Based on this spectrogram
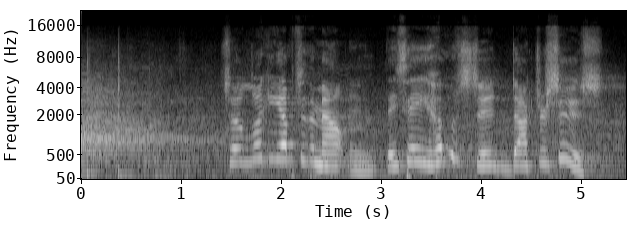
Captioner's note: cheers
